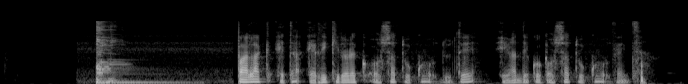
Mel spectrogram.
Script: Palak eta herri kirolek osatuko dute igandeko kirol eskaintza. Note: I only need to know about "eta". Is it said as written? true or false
true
